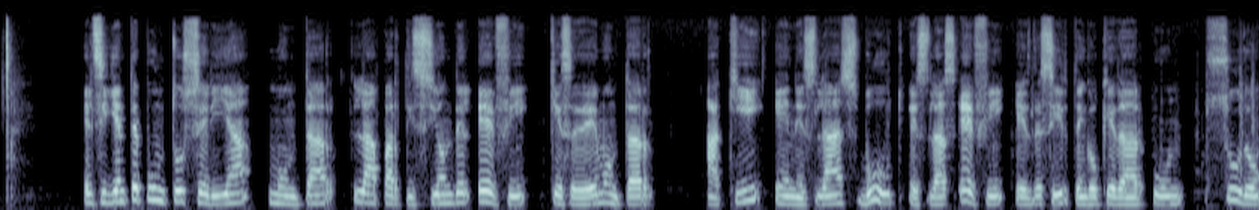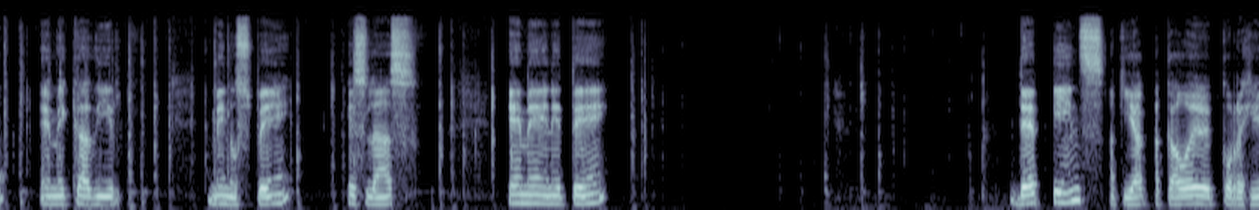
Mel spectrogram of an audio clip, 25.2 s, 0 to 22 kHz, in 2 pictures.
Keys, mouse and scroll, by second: 6.3-8.4 drag, 11.8-14.5 typing, 15.7-17.4 typing, 18.5-22.1 typing.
